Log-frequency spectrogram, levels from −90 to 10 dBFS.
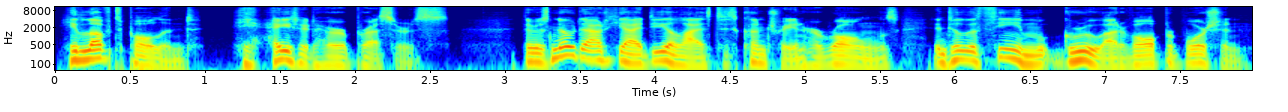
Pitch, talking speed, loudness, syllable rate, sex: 110 Hz, 195 wpm, -20 LUFS, 5.7 syllables/s, male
